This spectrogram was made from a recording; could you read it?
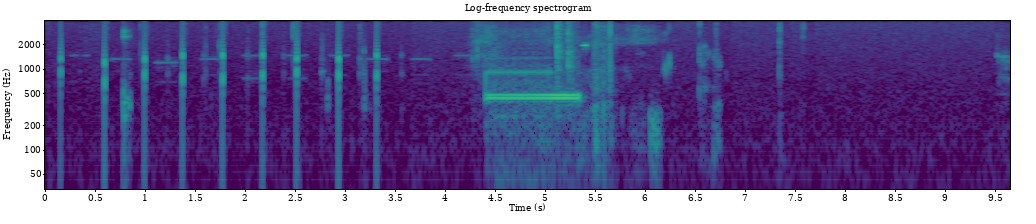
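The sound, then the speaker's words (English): A quick series of touch-tone beeps as a number is dialed on a home telephone to call a sister, each short tone distinct, followed by a brief burst of line noise and a few faint clicks. “I call her on my home phone.”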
